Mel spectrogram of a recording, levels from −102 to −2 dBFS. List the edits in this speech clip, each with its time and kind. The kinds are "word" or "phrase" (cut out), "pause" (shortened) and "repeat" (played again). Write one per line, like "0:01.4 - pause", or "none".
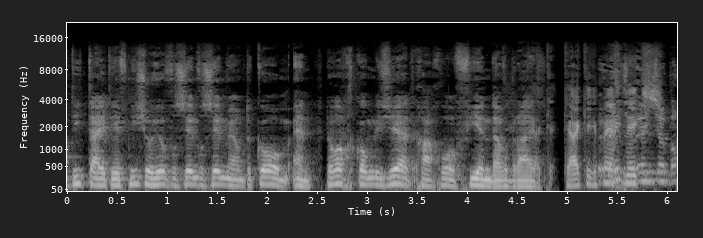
0:01.3 - repeat
0:02.5 - pause
0:03.5 - word
0:04.4 - phrase
0:04.9 - pause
